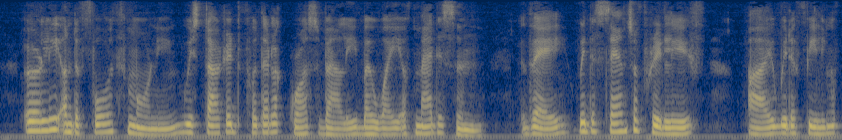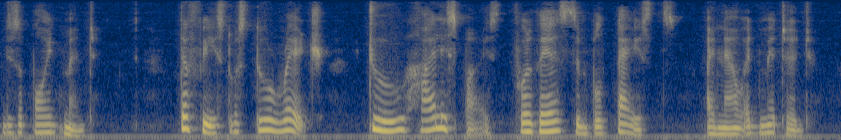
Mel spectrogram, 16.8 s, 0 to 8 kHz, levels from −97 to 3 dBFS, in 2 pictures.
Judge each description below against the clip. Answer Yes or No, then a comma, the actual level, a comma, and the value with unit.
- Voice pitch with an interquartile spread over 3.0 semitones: Yes, wide, 5.6 semitones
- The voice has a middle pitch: Yes, medium, 155 Hz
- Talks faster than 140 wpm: Yes, average, 150 wpm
